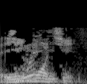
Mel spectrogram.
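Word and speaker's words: Timothy: Значит, зовут его Тимати. Только через опишется, не как наша звезда музыкальная. – Тимоти. – Тимоти. – Да. – Ну, Тимоти, хорошо. Да. Ударение на первое тогда.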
